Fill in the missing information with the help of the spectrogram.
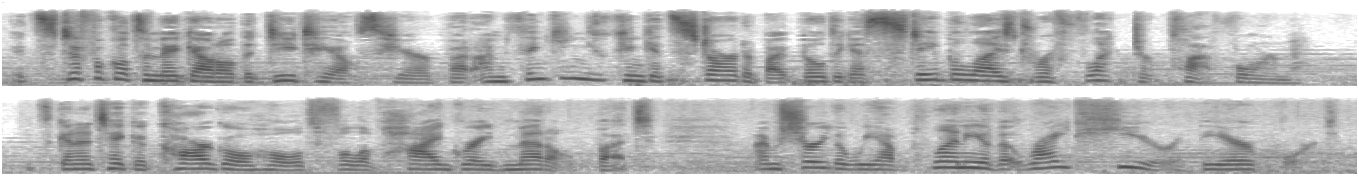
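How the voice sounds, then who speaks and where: A woman's voice: mid-range voice, lively intonation, moderate pace, natural voice. A woman playing a blunt, wry, confident military engineer in a video game cutscene. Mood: brisk, confident. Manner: blunt, sardonic, businesslike. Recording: game audio under background music.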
